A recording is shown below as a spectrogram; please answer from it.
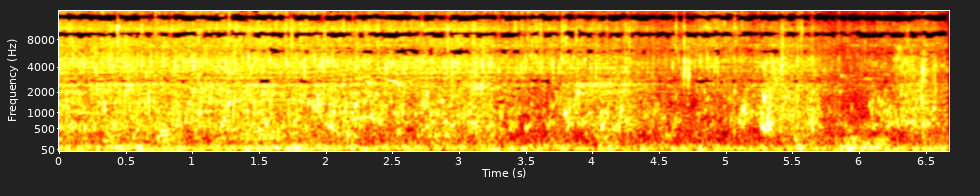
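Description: Water splashing and trickling as mud is rinsed out of a fishing net at a village pond, a steady close wash of pouring and dribbling water without pause.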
